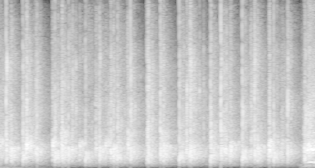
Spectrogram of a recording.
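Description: A church congregation claps together in a steady, brisk rhythm, the sharp hand claps loud and close for a few seconds with no one talking.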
